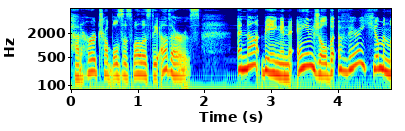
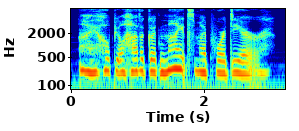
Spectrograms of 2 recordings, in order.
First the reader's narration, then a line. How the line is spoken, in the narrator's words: whispering tenderly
